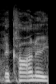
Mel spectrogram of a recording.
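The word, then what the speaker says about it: Ngakanu: Nakanu, you'll notice, spelled NG, N-G-A-K-A-N-U, and that NG sound is the same as the sound at the end of the word jumping. It's slightly different than the common English language N sound.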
